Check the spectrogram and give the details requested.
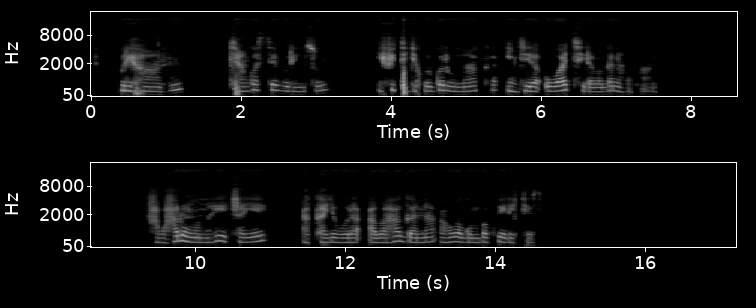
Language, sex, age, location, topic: Kinyarwanda, female, 18-24, Kigali, health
